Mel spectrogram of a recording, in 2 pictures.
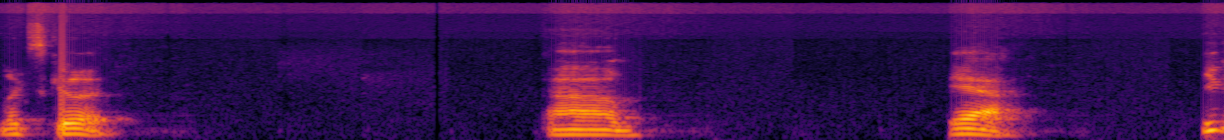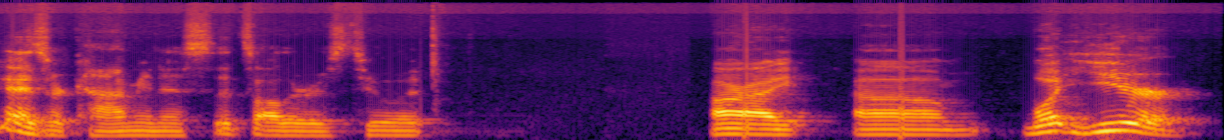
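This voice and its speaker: Man, biology teacher, slow unhurried talk, teasing, sarcastic, video call class. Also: on the low side, a little mellow. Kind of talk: online class lecture.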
